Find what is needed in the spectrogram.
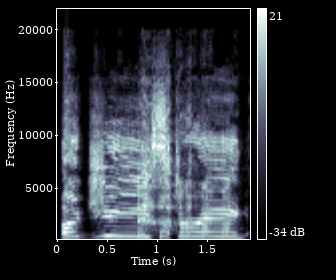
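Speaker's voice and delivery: put-on high, loud scandalized child; kid's dramatic reveal. Son tells mom what he found, high and loud. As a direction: announce it like a shocked kid. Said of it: "Forrest is very dramatic".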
